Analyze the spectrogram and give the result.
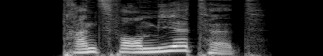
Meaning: inflection of transformieren: 1. second-person plural preterite 2. second-person plural subjunctive II
- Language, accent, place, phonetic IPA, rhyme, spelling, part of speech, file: German, Germany, Berlin, [ˌtʁansfɔʁˈmiːɐ̯tət], -iːɐ̯tət, transformiertet, verb, De-transformiertet.ogg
